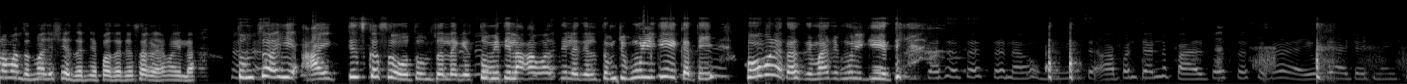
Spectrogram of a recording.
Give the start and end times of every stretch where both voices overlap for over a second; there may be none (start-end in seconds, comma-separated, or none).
none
